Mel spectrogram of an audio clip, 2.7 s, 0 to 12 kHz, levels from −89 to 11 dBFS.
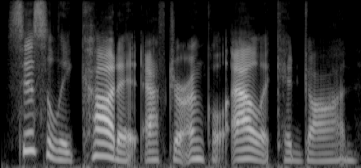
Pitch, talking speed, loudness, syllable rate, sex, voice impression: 190 Hz, 175 wpm, -21 LUFS, 5.1 syllables/s, female, feminine, slightly young, slightly adult-like, thin, tensed, slightly powerful, bright, slightly hard, clear, fluent, cool, intellectual, very refreshing, sincere, calm, friendly, reassuring, slightly unique, wild, slightly sweet, very lively, slightly strict, slightly intense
